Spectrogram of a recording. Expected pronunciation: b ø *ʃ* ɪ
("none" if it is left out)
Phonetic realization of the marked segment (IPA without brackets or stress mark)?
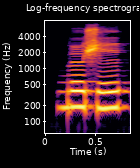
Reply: ʃ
